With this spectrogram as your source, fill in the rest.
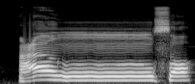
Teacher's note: এই নুন সাকিনকে নাকের ভিতরে লুকাইয়া গুন্নার সহিত পড়ব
